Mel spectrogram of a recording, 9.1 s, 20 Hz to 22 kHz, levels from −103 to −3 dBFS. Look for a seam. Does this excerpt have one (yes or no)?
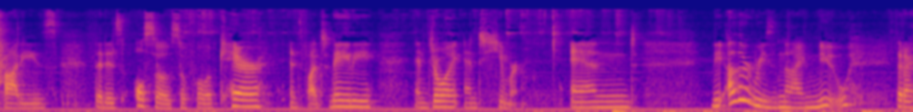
no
